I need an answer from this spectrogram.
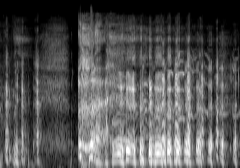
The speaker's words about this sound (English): For those of you that don't know, that cough means it's an edit point. I'll probably leave that one in just for the sake of it, because why not?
